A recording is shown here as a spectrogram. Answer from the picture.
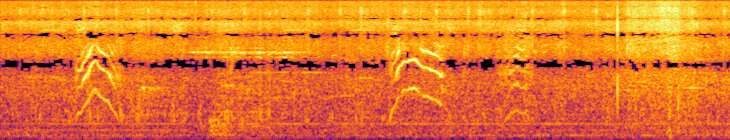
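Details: Domestic cat, a caring mother with her kittens, gives rising-then-falling meows with clear overtones: one near the start, a longer pair around four seconds, and a shorter one near five seconds, over a steady electrical hum.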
